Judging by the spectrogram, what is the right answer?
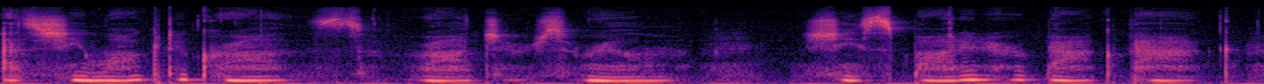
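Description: A soft-spoken woman talks at a very slow pace. Her intonation stays monotone and flat. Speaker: bedtime story reader. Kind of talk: soft bedtime story reading. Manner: soft, hushed ASMR storytelling voice. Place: home room.

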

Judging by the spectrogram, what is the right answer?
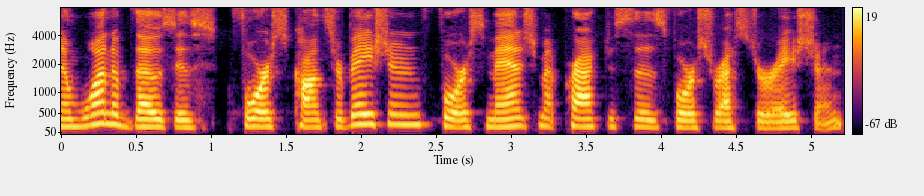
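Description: With an unremarkable speaking voice, a woman with an American accent speaks at a moderate pace in a medium pitch with ordinary pitch variation, recorded dry and close with no echo. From Kentucky, small town on the Ohio River. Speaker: economist. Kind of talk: interview.

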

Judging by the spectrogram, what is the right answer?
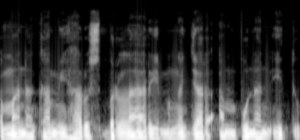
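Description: A man speaks in a dark, mellow, fairly low voice at a moderate pace with monotone, flat intonation against a quiet background. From Indonesia. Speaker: preacher. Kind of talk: prayer. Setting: studio. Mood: solemn, devout. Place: studio. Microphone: handheld.

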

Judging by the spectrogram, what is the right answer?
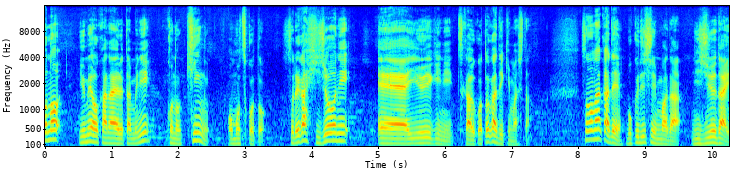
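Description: Speaking at a moderate pace, a man with a fairly high pitch makes very wide pitch swings. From Japan. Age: 20s. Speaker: customer testimonial speaker; speaker. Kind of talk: testimony. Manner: hesitant, frequent fillers. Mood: earnest, motivational. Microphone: lapel.

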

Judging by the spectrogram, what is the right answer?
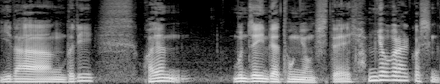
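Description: Here is a man with an unremarkable speaking voice, fairly low in pitch. His intonation is lively, his pace moderate, and the recording very clean with a silent background. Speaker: podcast news show host. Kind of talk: news commentary and interview. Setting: studio. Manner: formal.

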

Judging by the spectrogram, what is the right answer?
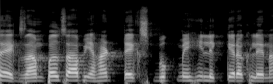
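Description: A man with a high voice speaks in a bright, sharp tone at a moderate pace. His intonation is monotone and flat, against a quiet background. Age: 30s. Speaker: chartered accountant and exam-prep lecturer; exam-prep lecturer. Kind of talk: lecture. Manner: casual, conversational Hinglish. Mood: relaxed, friendly, joking.

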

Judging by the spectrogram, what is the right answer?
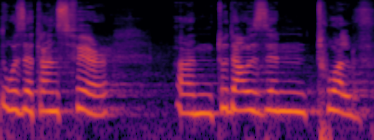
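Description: A woman speaks very slowly. Her pitch is high. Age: 60s. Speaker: taxi medallion owner testifying at a hearing. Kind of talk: public testimony. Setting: city council hearing. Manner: halting. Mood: distressed, pleading. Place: hall. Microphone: podium.

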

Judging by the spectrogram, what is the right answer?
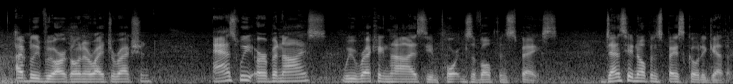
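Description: A man with a New York accent speaks at a very fast pace with ordinary pitch variation. The sound is dry with no echo, with light background noise. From Brooklyn, New York. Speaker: city parks commissioner. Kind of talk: interview. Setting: rooftop garden outdoors. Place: street. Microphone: lapel.

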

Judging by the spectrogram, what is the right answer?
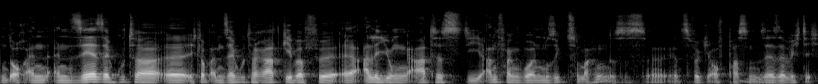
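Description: Talking at a fairly quick pace with hardly any pauses, a man lets his loudness swing widely. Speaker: rapper. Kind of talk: casual chat. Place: studio. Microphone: handheld.

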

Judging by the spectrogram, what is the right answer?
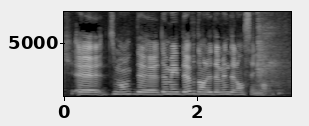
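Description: A woman with a Quebec accent speaks over a quiet background. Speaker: student activist. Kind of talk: talk to an audience. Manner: halting. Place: classroom. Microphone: podium.

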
